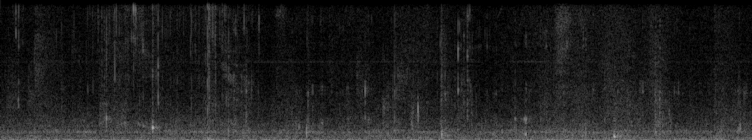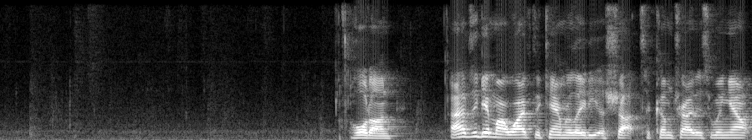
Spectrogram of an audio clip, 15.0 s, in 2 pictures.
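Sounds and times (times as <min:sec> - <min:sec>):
faint chewing: 0:00.0 - 0:12.0.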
